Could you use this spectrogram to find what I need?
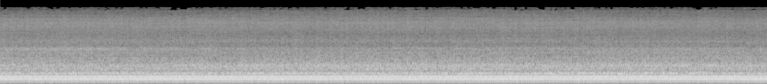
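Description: A propeller engine drones loudly and steadily, heard from inside an aircraft cabin.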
